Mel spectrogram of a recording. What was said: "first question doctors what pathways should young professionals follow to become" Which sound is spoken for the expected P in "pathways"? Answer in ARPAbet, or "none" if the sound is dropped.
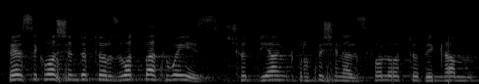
B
